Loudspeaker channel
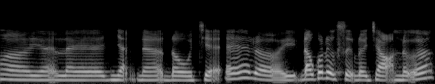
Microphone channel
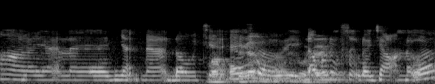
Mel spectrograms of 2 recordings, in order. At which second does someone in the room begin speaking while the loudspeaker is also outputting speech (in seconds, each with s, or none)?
2.0 s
